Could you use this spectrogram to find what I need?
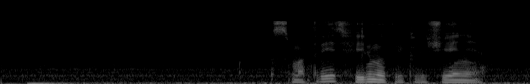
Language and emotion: Russian, neutral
